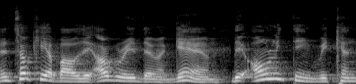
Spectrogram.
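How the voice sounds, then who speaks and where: A man with a non-native accent, talking at a moderate pace. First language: not English. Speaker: YouTube commentator. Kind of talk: casual explainer monologue.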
